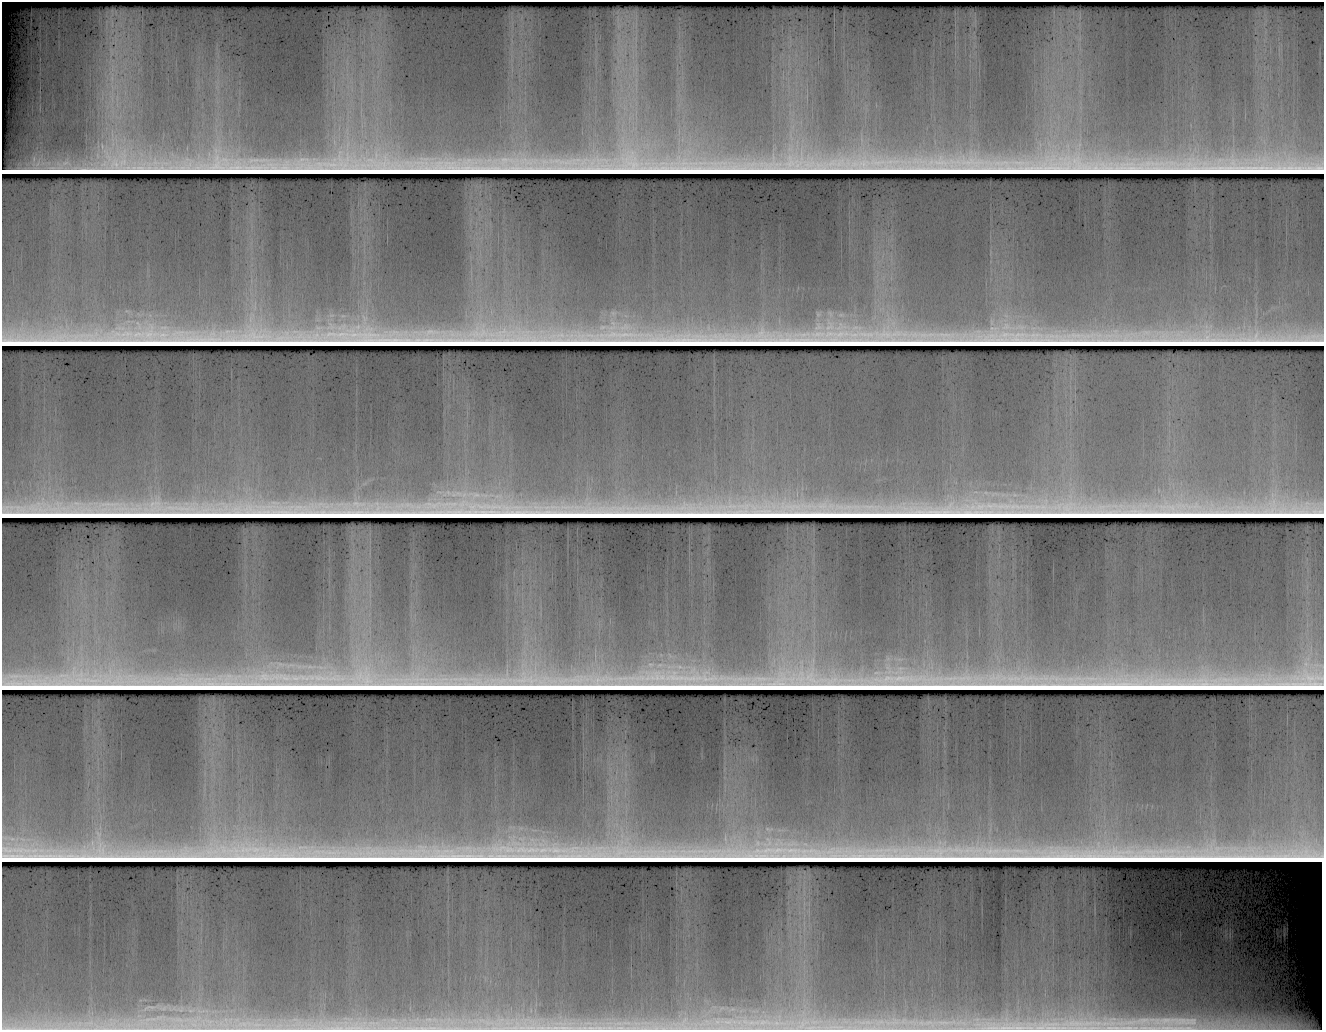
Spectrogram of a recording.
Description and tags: Mixed sounds to create a spooky waterside effect, evoking a scene of a haunted campsite by a river.
creepy, haunted, horror, lapping, scary, water, wilderness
